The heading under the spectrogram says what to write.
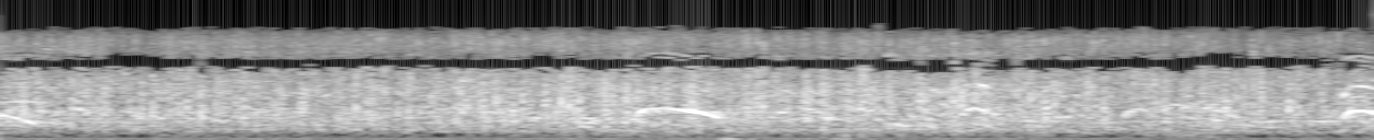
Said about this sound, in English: Give the Lord a good hand clap if you want to be a part of God's church and God's revival.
